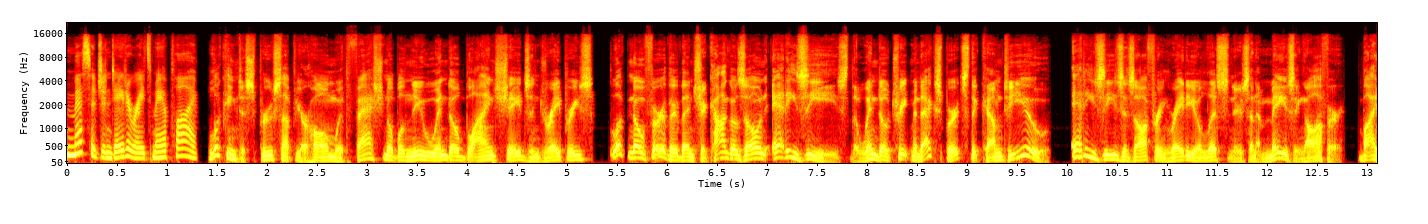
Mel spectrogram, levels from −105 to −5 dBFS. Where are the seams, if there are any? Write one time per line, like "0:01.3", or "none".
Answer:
none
